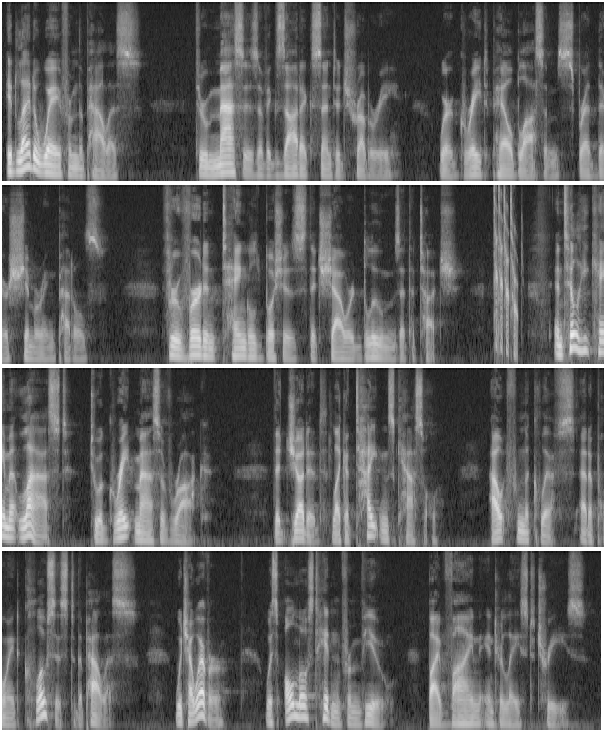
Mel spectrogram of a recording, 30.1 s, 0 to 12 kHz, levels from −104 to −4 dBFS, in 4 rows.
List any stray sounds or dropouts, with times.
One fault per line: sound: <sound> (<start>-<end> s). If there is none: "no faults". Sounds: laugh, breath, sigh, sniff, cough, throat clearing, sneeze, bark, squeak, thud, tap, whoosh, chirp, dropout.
sound: chirp (13.7-14.1 s)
